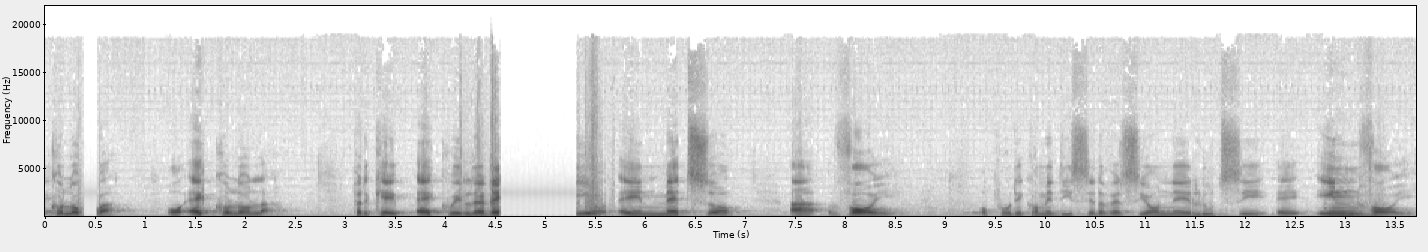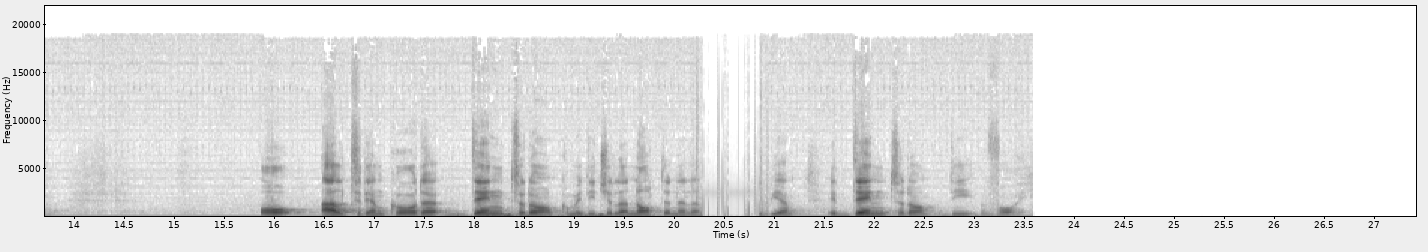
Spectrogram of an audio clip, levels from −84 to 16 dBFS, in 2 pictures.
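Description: The sound drops out abruptly three times, each gap framed by crackle and leaving only faint hiss: from 0.33 to 0.56 s with about 0.14 s of silence, from 4.15 to 5.70 s with about 0.77 s lost, and from 20.19 to 20.95 s with about 0.57 s gone. This is intermittent contact. A loose cable or plug briefly opens the signal path, and the scraping connection crackles as it breaks and remakes.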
